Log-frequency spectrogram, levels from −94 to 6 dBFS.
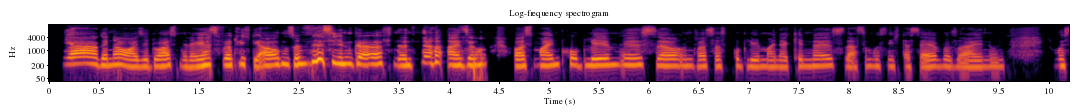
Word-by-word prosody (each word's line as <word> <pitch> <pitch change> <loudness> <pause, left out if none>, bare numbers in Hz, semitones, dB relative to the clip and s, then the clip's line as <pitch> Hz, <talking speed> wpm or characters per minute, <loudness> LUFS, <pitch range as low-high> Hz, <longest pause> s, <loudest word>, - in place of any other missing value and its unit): Ja, 250 +1 +7
genau. 225 0 +2
Also, 190 0 -1
du 195 - -4
hast 205 0 0
mir 185 - -9
da 185 - -5
jetzt 215 +4 +1
wirklich 220 +1 -1
die - - 0
Augen 225 +3 +4
so 230 -1 +2
'n 255 +1 -1
bisschen 290 -8 +4
geöffnet, 230 -3 +3
ne, 280 +2 +2
also, 220 0 +1 0.3
was 200 0 0
mein 215 +2 -1
Problem 220 0 -1
ist, 225 0 -4
ja, 205 -1 0
und 200 -1 -10
was 195 0 -6
das 190 0 -9
Problem 190 -2 -9
meiner 185 -1 -8
Kinder 200 +2 -7
ist, 215 - -10
das - - -8
muss 200 -1 -13
nicht 190 -1 -16
dasselbe 190 -1 -7
sein, 180 0 -7
und 190 - -14 0.4
ich - - -53
muss 205 0 -8
215 Hz, 220 wpm, -20 LUFS, 195-230 Hz, 0.4 s, Ja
